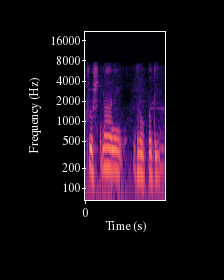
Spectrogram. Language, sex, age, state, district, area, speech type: Marathi, female, 60+, Maharashtra, Pune, urban, spontaneous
